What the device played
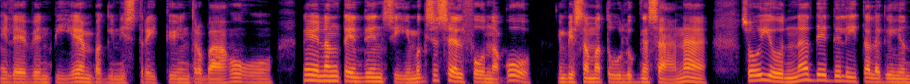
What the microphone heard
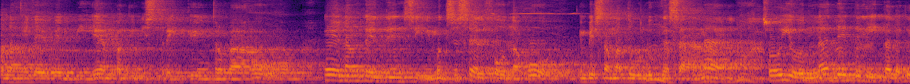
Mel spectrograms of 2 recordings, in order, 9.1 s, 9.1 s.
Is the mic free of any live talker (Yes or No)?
No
